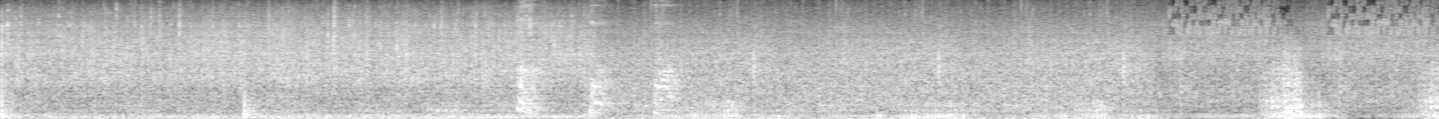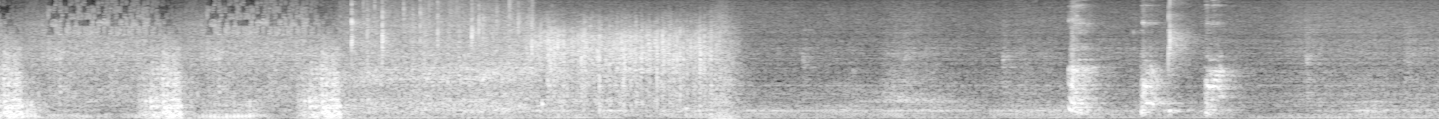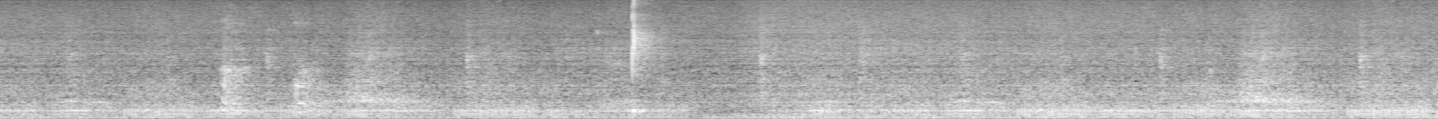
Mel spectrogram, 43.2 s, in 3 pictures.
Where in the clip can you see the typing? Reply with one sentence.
You can't hear the typing here.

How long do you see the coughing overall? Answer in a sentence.
The coughing can be heard for 4 seconds in total.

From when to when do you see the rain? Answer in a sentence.
You can hear the rain from 0.0 to 21.9 s.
